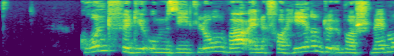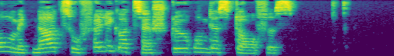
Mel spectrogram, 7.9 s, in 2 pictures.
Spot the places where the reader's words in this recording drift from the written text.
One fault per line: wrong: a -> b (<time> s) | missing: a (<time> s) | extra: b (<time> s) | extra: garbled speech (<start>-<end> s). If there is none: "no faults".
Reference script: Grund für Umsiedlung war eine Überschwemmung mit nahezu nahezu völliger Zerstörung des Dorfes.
extra: die (1.3 s)
extra: verheerende (2.7 s)
missing: nahezu (4.7 s)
